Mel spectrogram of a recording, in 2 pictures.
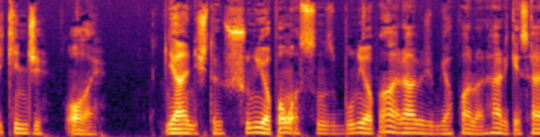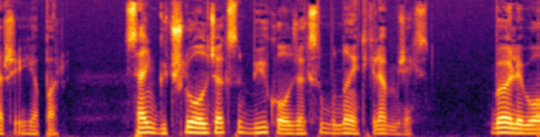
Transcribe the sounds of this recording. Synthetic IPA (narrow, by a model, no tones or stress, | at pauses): icʰind͡ʒio̰lˠaj | jaːnɪiʃt̪ʰɛʃunujapʰama̰sːɯnɯzbunujapʰaaɾhaːbiɾimjapʰaɾlˠaɾɦæɾcʰɛshæɾʃḛjjapʰa̰ɾ̥ | sænɟyt͡ʃlʲyo̞lˠad͡ʒaksɯnbyjycʰo̞lˠad͡ʒaksɯnbund̪anɛt̪cʰilʲænmid͡ʒɛcsi̥n | bø̞jlʲɛbi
